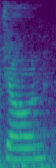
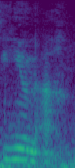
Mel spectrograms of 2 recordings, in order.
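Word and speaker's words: Joona: And it's not Joan, it's Una.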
